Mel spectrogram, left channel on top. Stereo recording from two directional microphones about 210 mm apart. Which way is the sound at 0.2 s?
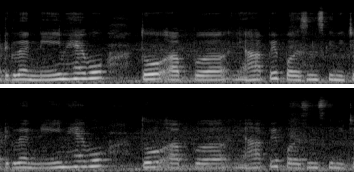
50° left (ahead or behind).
